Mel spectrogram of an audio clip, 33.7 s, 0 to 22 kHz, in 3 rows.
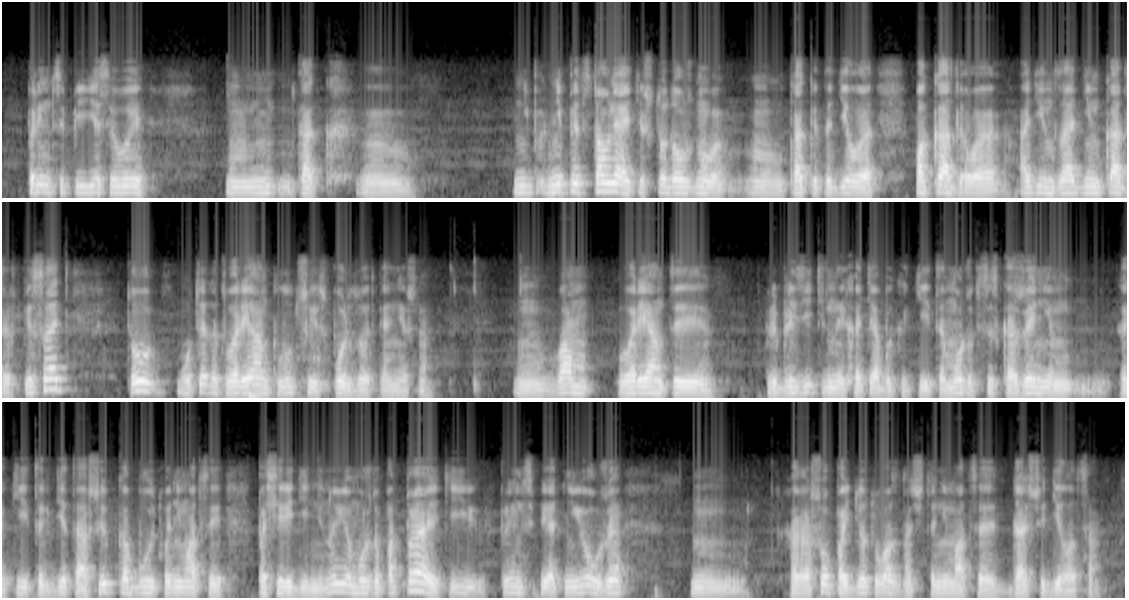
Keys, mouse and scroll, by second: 16.1 middle click, 18.4-21.6 drag, 25.7 click.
